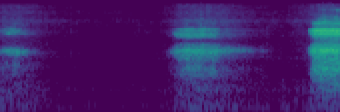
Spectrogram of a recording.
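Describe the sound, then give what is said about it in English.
Warm breathing close to the listener's neck: three soft, airy breaths separated by quiet pauses, the last one loudest and nearest. “Can you feel my warm breath on it?”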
